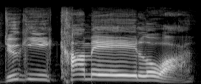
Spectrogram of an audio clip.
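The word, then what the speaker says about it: Doogie Kamealoha: Doogie Kameloa.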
